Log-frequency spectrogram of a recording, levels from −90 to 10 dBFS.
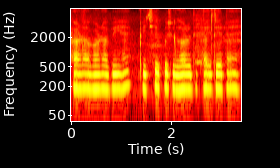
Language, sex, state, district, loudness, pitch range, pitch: Hindi, female, Bihar, Vaishali, -17 LUFS, 175-180 Hz, 180 Hz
